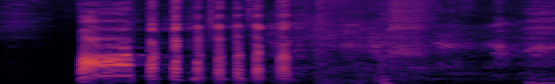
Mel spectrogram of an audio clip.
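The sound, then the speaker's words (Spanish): A church audience imitates chicks peeping: a loud vocal burst, then about seven quick, evenly spaced chirpy peeps, trailing into scattered chuckles and crowd murmur. “Águila, yo lo que oigo es pío, pío, pío, pío.”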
